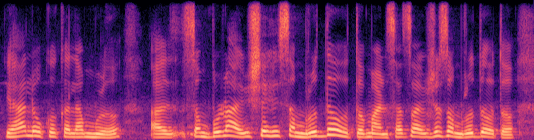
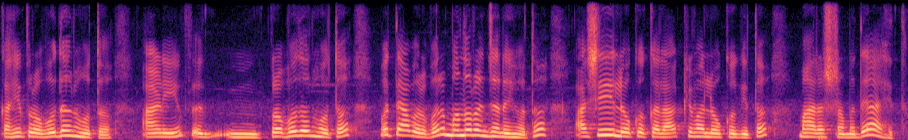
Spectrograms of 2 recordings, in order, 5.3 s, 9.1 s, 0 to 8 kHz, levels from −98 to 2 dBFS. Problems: constant background noise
